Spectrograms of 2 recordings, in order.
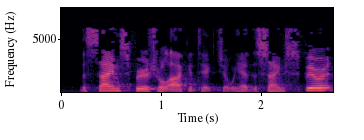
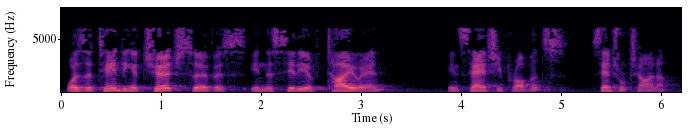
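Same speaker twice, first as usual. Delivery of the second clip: normal talking voice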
